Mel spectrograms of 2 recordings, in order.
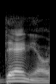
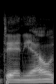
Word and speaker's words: Daniel: It's Daniel, right? It's not Danielle. It's Daniel. Is it male or female?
